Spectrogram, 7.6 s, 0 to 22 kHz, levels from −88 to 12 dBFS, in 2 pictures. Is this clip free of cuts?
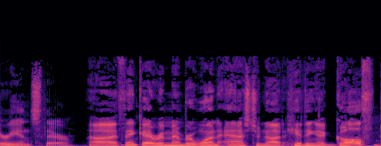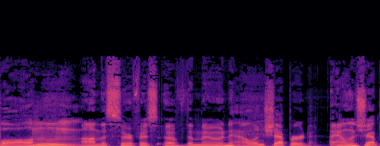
no; 1 cut; at 2.9 s

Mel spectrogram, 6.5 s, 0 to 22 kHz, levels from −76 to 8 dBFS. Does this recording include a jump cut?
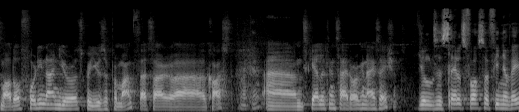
yes; 3 cuts; at 2.6 s, 3.8 s, 5.4 s

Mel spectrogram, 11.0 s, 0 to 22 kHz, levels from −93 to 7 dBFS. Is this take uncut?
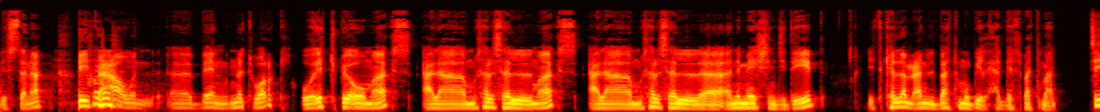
no; 3 cuts; at 2.3 s, 2.9 s, 5.3 s

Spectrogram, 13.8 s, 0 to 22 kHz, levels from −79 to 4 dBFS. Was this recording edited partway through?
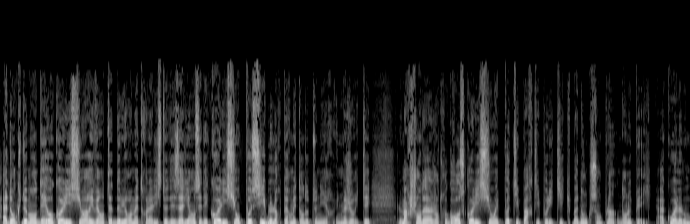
no; 0 cuts

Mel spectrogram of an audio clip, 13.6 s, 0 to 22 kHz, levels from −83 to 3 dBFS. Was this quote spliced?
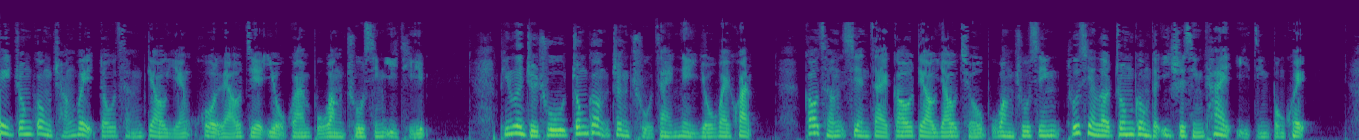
yes; 1 cut; at 10.6 s

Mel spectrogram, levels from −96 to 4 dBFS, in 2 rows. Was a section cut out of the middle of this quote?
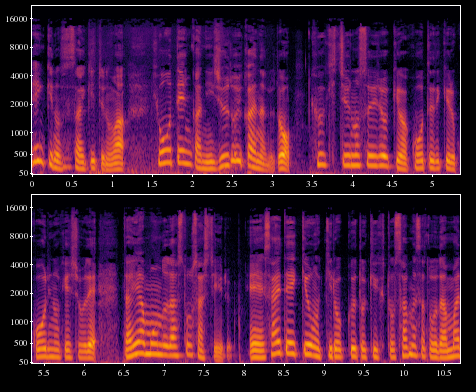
yes; 1 cut; at 8.0 s

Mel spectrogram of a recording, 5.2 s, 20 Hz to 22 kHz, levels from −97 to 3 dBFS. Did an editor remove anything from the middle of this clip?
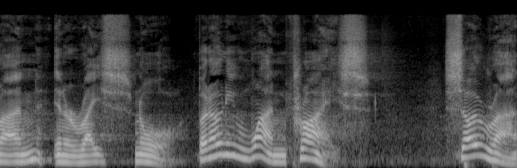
yes; 3 cuts; at 1.4 s, 1.9 s, 2.9 s

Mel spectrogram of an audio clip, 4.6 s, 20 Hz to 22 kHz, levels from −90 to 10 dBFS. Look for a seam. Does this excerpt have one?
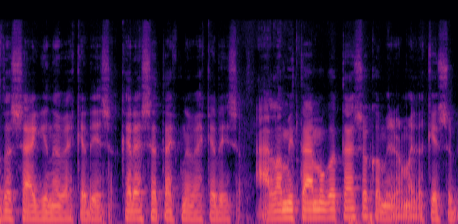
no; 0 cuts

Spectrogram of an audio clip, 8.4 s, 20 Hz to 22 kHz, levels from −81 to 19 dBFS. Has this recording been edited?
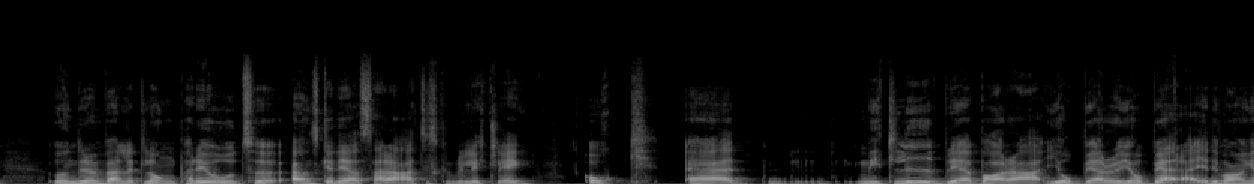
yes; 2 cuts; at 3.7 s, 5.6 s

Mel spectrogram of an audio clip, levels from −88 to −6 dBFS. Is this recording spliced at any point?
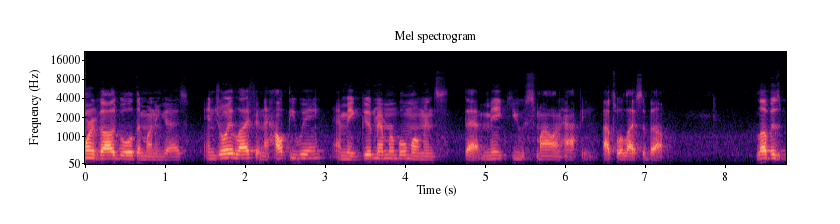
yes; 2 cuts; at 1.4 s, 6.4 s

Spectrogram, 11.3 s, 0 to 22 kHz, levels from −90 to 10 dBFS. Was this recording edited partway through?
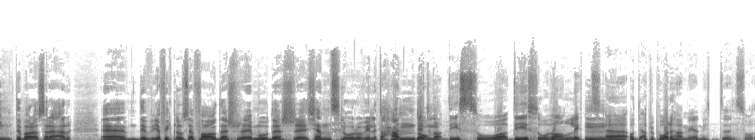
no; 0 cuts

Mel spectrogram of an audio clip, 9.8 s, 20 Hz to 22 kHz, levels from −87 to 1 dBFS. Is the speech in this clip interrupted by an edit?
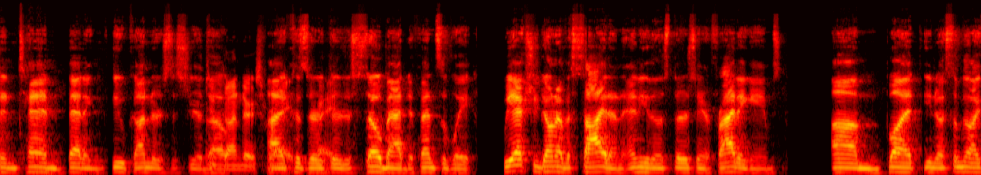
no; 0 cuts

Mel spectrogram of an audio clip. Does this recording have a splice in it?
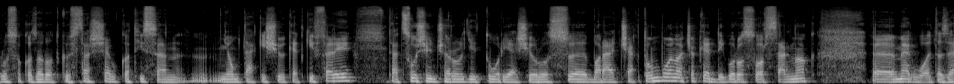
no; 0 cuts

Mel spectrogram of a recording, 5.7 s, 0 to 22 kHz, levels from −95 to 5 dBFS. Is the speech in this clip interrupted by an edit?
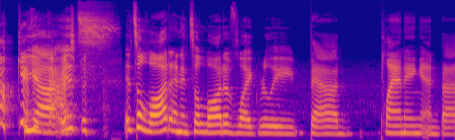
yes; 2 cuts; at 1.5 s, 3.8 s

